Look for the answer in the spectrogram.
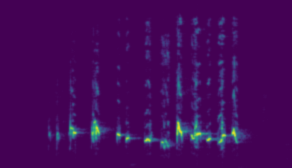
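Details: Lesser green leafbird (cucak wilis) song used as a lure and tutoring recording for birds: a rapid two-second run of bright, high chirps and short slurred whistles, closely packed and varied, over a quiet background with a faint low hum.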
